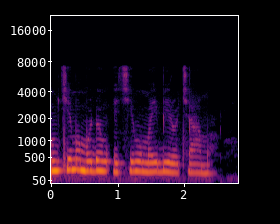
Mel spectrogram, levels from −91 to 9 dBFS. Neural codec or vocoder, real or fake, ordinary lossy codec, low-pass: none; real; none; 7.2 kHz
